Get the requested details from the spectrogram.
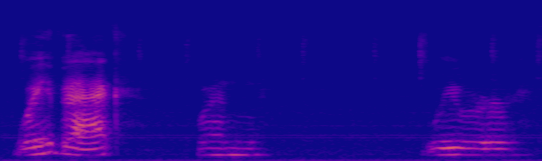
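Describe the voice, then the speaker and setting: Speaking at a fairly low pitch, the woman has an American accent. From Oregon, USA. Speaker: oral history interviewee. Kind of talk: interview answer. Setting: at home.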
